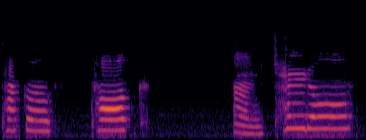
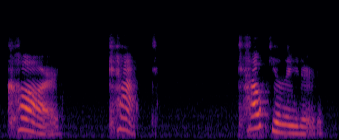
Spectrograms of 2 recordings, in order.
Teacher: You feel the puff of air? This puff of air in linguistics is called an aspiration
